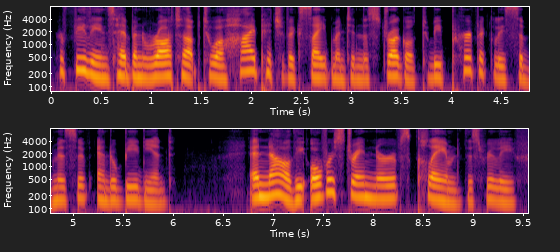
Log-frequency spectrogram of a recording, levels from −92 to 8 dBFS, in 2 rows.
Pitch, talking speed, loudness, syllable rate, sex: 170 Hz, 180 wpm, -19 LUFS, 5.5 syllables/s, female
